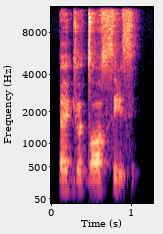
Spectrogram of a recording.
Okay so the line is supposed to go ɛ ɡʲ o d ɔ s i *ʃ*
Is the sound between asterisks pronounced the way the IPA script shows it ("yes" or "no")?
no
